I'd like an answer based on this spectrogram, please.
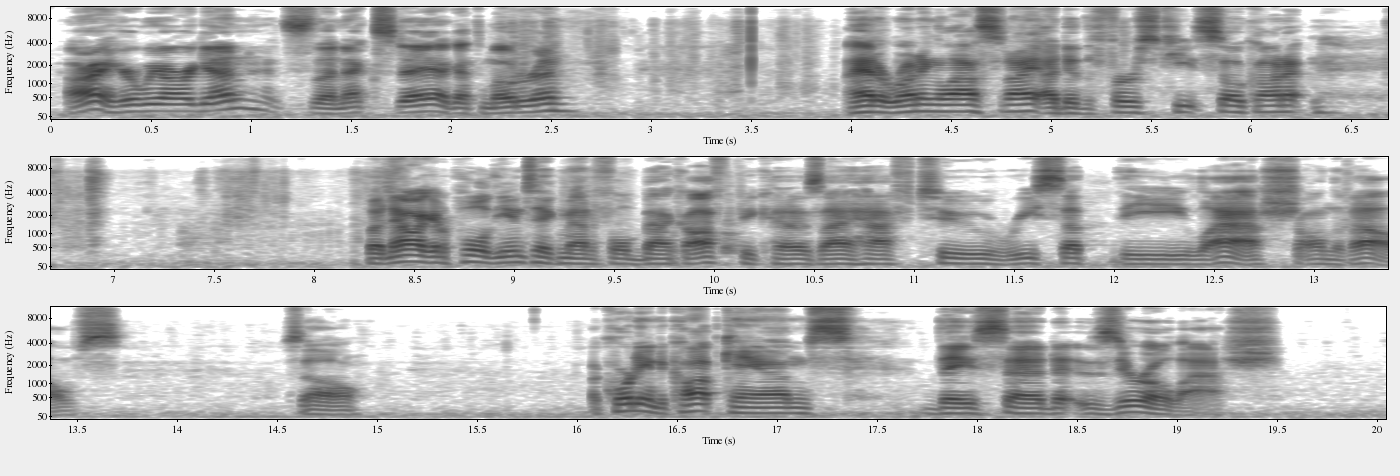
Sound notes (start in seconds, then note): none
